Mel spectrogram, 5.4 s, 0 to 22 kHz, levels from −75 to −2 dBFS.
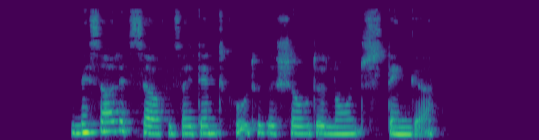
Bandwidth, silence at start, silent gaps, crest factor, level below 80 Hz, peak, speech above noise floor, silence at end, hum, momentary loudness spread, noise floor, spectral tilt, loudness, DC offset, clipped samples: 16.5 kHz; 0.7 s; none; 20 dB; -74 dBFS; -10 dBFS; 62 dB; 1.05 s; none; 9 LU; -89 dBFS; -5.5 dB/octave; -28 LUFS; under 0.1%; under 0.1%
